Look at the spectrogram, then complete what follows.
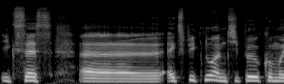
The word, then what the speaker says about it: XCSS: alors explique-nous ce qu'est ce projet xcss qui se prononce XS explique-nous un petit peu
